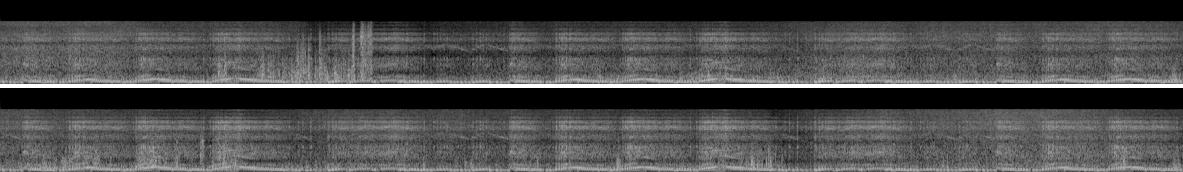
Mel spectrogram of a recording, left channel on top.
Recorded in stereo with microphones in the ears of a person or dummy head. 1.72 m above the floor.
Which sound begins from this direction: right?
A motorcycle, at 0.0 s.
